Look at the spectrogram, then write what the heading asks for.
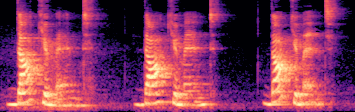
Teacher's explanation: em inglês ele faz um som de I. É um som de I curto que rapidinho ele já vira o próximo som. Então, a gente vai fazer uma transição aqui bem rápida, ó, é ia.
